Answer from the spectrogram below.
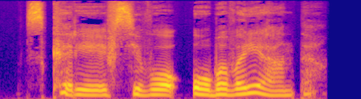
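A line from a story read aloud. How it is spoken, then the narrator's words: Angry words through teeth. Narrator (Russian): процедила я, разозлившись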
